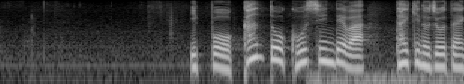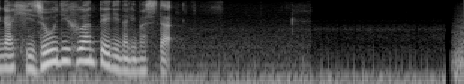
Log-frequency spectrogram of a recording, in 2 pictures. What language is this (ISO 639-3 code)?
jpn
